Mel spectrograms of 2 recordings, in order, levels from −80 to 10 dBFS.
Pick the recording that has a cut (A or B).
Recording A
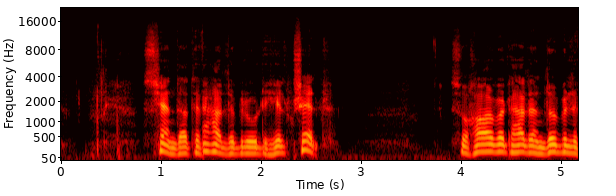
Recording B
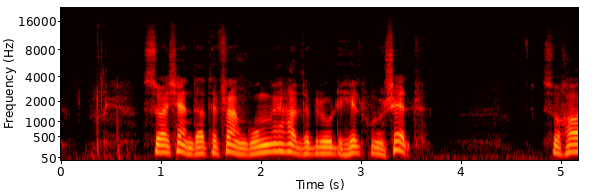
A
